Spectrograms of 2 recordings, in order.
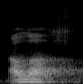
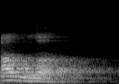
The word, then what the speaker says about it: Allah: Kristen menyebut Allah ya tapi Allah jadi menyebutkannya dengan tafhim tebal ya dengan suara yang tebal di situ ada pengagungan Ketika kita menyebut Allah ya itu jadi ada pengagungan dalam pengucapannya saja ya beda dengan Allah kalau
